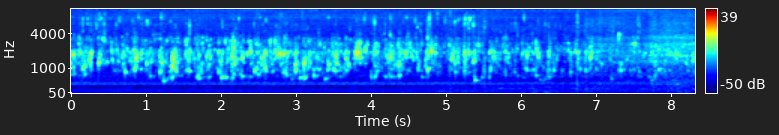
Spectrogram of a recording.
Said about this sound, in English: And they have huge variety of different conditions to cope with, from slow running water like this, just trickling over the stones, down towards the lake where there's lots of fish in. Just listen to this lovely sound, it's very peaceful.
